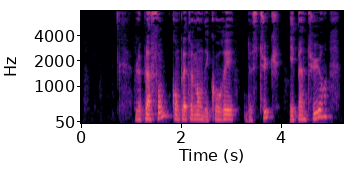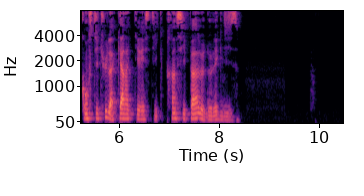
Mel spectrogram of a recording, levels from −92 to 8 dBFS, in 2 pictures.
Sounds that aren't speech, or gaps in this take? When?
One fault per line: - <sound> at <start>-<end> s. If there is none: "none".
none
